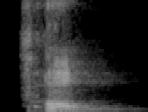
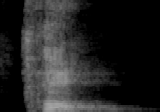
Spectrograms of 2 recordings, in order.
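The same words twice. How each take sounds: First: The consonant is released with a breathy puff. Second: The consonant is released with a breathy puff.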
